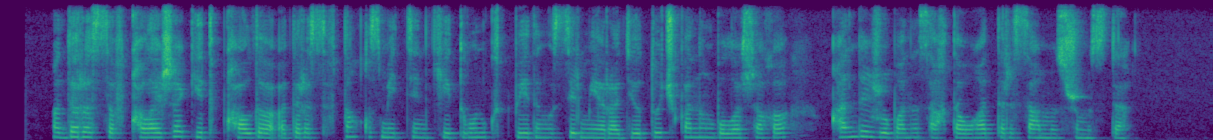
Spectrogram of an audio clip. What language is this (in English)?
Kazakh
